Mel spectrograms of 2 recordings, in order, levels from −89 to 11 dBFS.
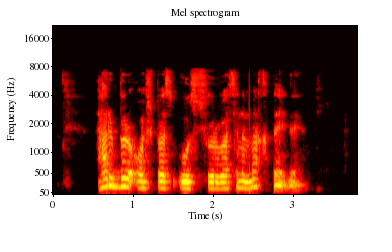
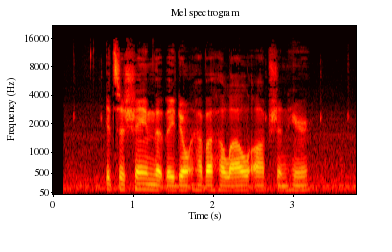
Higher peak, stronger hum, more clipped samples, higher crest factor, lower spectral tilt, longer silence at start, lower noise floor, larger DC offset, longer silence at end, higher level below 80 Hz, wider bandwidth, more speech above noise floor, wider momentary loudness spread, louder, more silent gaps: first, -2 dBFS vs -8 dBFS; neither; neither; about the same, 18 dB vs 18 dB; first, -6.5 dB/octave vs -3 dB/octave; first, 0.55 s vs 0.15 s; first, -68 dBFS vs -46 dBFS; neither; first, 0.7 s vs 0 s; first, -56 dBFS vs -70 dBFS; second, 7.8 kHz vs 16 kHz; first, 50 dB vs 22 dB; about the same, 9 LU vs 10 LU; first, -19 LUFS vs -24 LUFS; neither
